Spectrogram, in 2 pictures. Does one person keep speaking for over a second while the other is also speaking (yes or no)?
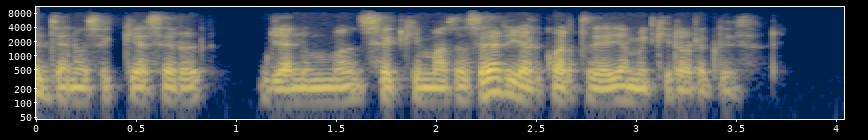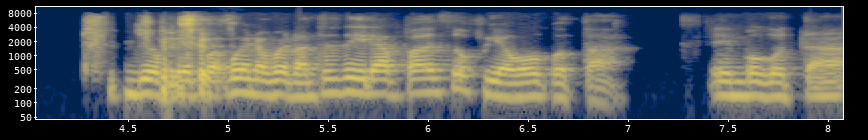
no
